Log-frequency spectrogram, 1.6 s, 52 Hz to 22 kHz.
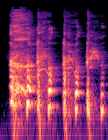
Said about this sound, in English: I've been going in bursts. So, like, if I cough, like, a few times, like I did just then, I can last maybe 2 minutes, maybe 5 minutes. We'll see. Without coughing. I'm currently holding back.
